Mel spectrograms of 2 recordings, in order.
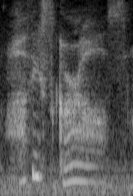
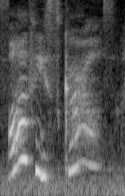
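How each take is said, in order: First: Slow, soft whispered Crystal attempt; Crystal impression. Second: High, slow Crystal voice attempt; Crystal impression. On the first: Failing to imitate Crystal, slow whispered try. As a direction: breathe "All these girls" slowly as a whisper. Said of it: "I can't do it". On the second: Trying again to nail Crystal's voice, higher and slow. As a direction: slowly stretch "All these girls" in a much higher voice. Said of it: "how do you do a proper Crystal". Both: Shown as a demonstration.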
